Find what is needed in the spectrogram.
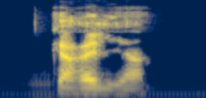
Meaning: Karelian (language)
- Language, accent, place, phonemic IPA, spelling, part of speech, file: French, France, Lyon, /ka.ʁe.ljɛ̃/, carélien, noun, LL-Q150 (fra)-carélien.wav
